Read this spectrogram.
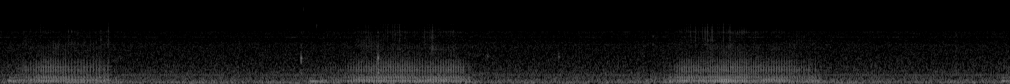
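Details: Senior cat asleep: soft, rumbling snores in a steady rhythm, about 18 breaths a minute, over low background noise; snoring.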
